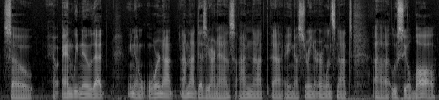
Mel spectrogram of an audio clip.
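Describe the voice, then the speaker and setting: Man, very low voice, dry close sound, stage actor in an interview, lots of uhs and restarts. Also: steady tone, darkish tone, no echo. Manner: halting, many fillers and restarts. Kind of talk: interview answers.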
